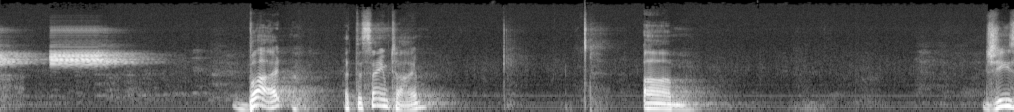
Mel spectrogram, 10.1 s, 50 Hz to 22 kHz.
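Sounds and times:
fire alarm blaring from a false alarm: 0:00.0 - 0:01.8
speech: 0:02.4 - 0:04.4, 0:06.4 - 0:07.0, 0:09.8 - 0:10.1.

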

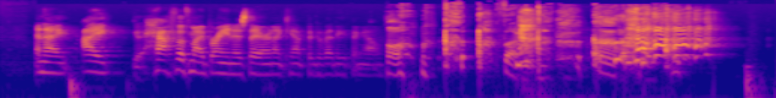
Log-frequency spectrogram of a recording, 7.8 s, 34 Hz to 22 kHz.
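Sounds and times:
speech: 0:00.4 - 0:07.0
person coughing into the microphone: 0:04.2 - 0:06.8
laughter: 0:05.0 - 0:07.3.

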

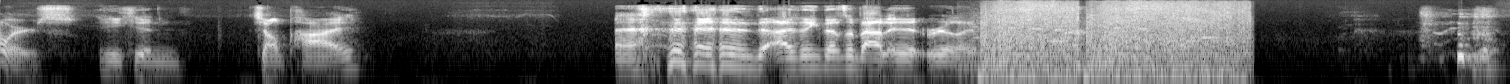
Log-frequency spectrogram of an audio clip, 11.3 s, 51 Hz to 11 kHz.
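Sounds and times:
speech: 0:00.0 - 0:02.8, 0:04.6 - 0:08.2, 0:10.9 - 0:11.3
laughter: 0:04.6 - 0:05.8
loud explosion from a film: 0:07.2 - 0:09.4.

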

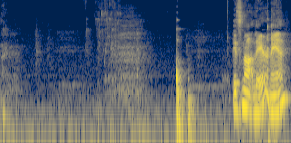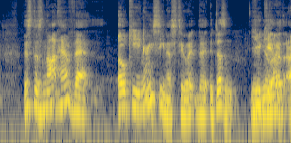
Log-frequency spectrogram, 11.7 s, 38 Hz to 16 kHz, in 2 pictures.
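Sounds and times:
glass clinking: 0:01.7 - 0:02.4, 0:03.5 - 0:03.9
wine pouring into a glass: 0:01.7 - 0:02.6
speech: 0:04.6 - 0:11.6.

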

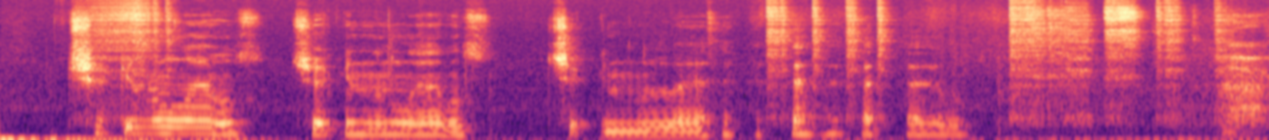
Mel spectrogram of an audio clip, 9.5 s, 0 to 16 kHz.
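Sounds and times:
speech: 0:00.6 - 0:07.8, 0:09.2 - 0:09.4
chair creaking squeak: 0:00.7 - 0:01.5, 0:05.7 - 0:06.8, 0:07.5 - 0:09.2
chair seat hissing and rustling as it shifts and settles: 0:00.7 - 0:01.7, 0:07.4 - 0:09.3.

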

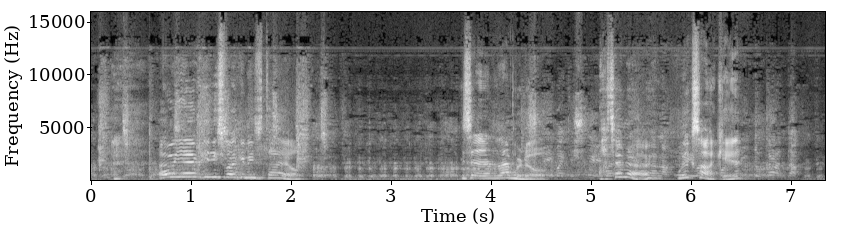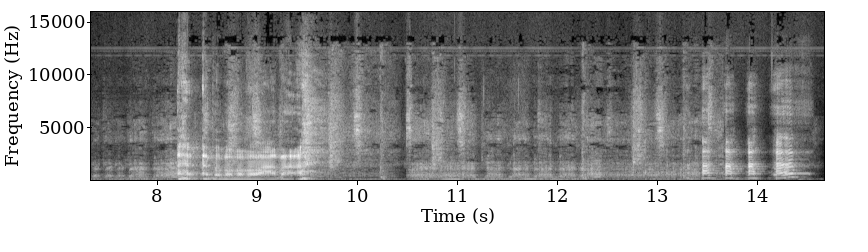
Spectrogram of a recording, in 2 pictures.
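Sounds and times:
laughter: 0:00.0 - 0:02.4, 0:03.7 - 0:07.2, 0:08.1 - 0:10.0, 0:13.0 - 0:14.6
dog growling and snarling: 0:00.0 - 0:13.7
speech: 0:00.1 - 0:10.1.

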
